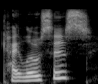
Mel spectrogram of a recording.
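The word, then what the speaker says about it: cheilosis: will follow do you ever see people with kylosis which is spelled c-h-e-i-l-o-s-i-s kylosis is related to B deficiencies or folate deficiencies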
